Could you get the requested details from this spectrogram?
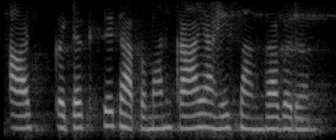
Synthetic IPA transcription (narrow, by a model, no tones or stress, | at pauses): ad͡zkəʈəkt͡set̪apmankajaɦesaŋɡaʋəɾə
